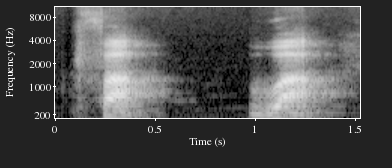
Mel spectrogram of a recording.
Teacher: मेरे नीचे वाला होंठ जो है वो ऊपर के टीथ से मिल रहा है, फिर ये साउंड प्रोड्यूस हो रहा है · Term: लैबियोडेंटल्स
